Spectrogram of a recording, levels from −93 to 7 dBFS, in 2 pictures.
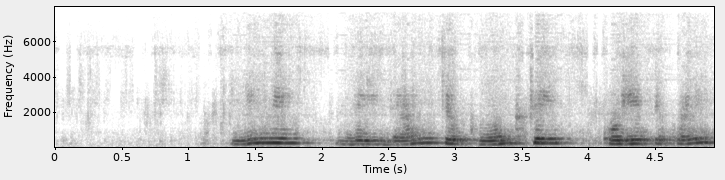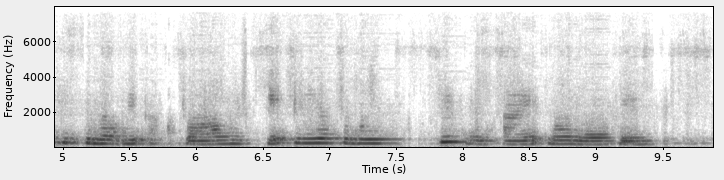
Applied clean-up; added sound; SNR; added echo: neural separator model SepFormer DNS4.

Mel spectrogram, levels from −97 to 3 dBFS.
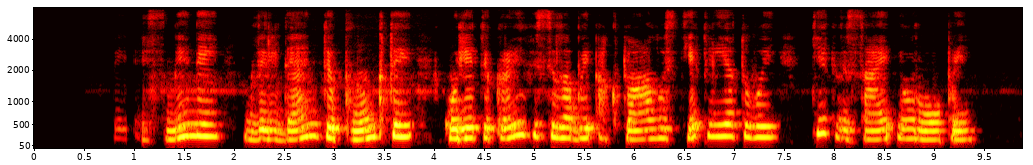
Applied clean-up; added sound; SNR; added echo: none; none; none; none.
